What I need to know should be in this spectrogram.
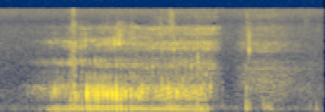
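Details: Man snoring: one long, rough, fluttering snore on an in-breath, then quiet breathing in a small room.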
